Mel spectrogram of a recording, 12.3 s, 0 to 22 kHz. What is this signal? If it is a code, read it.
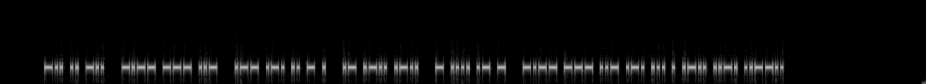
Morse code, heard as a keyed tone, about 36 wpm, 700 Hz. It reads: DID YOU WRITE ALL THAT YOURSELF?
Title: Sentences from Top 1000 Words - Review Part 1 - 35wpm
